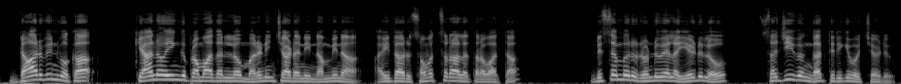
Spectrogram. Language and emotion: Telugu, neutral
